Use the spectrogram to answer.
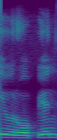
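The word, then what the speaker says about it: European: देखिए जो ये यूरोपियन जो वर्ड है, जब स्टार्ट करते हैं ना प्रोनाउंसिएशन, देखिए ये से स्टार्ट होता है, तो गई ये क्या है? ये ये आपका व्यंजन साउंड है ना, कॉन्सोनेंट साउंड है।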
